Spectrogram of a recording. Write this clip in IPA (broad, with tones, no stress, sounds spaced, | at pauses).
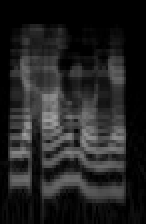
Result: ɲ ɛ˦ h aː˨˦ ɣ u˦ m oː˨ ɲ e˧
